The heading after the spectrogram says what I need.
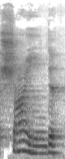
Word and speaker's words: shined: of these are ED, it can just sound like a straight up duh. In a word like shined.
